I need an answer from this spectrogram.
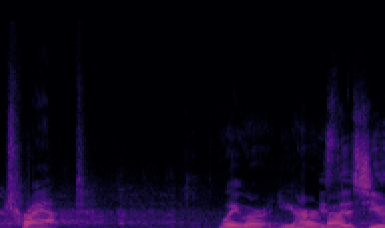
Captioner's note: laughter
